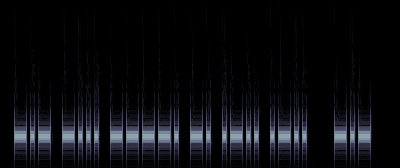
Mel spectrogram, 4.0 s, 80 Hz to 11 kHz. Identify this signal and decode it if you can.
Morse code, heard as a keyed tone, about 32 wpm, 700 Hz. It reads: KB9NLL K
